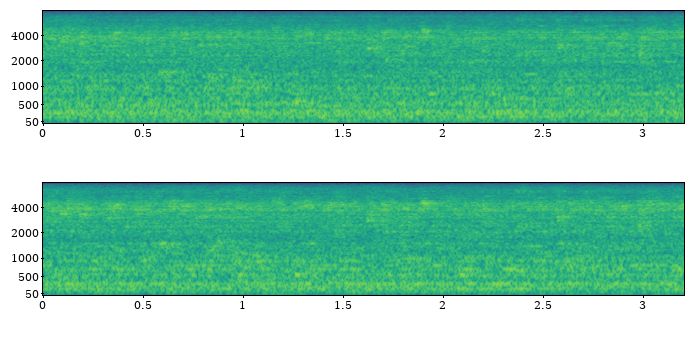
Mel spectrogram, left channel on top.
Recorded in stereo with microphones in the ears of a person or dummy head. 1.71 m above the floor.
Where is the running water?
10° right (ahead or behind), 5.5 m.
